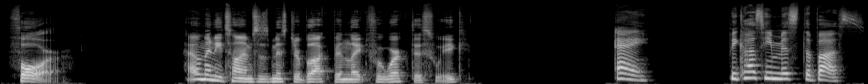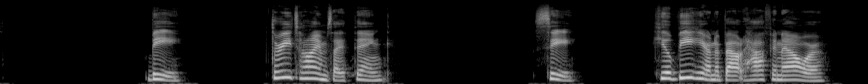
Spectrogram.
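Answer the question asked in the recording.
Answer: B: 3 times, I think.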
